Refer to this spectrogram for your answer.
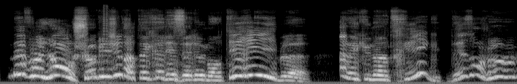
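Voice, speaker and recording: Putting on a character voice, a man delivers his lines at a moderate pace. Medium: fan dub. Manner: theatrical, showman-like.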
